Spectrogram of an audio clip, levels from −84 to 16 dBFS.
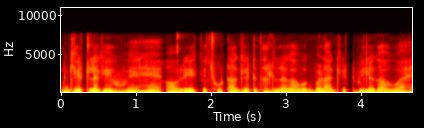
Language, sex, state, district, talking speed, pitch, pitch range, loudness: Hindi, female, Uttar Pradesh, Lalitpur, 215 wpm, 195 Hz, 185-200 Hz, -16 LUFS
